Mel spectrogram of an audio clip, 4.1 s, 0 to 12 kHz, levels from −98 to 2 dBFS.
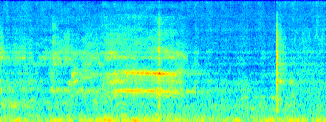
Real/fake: fake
